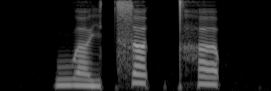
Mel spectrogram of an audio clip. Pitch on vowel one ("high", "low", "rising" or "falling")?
low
